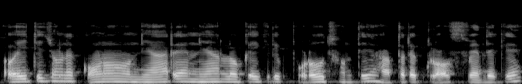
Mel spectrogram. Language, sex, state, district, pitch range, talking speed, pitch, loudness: Odia, male, Odisha, Malkangiri, 120-145 Hz, 160 wpm, 130 Hz, -17 LUFS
